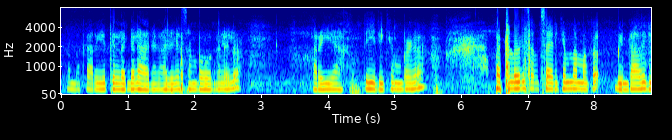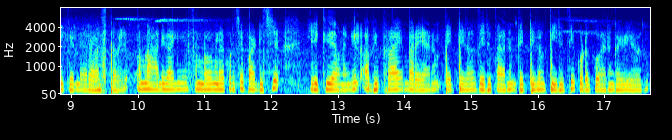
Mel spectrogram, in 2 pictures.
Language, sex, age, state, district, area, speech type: Malayalam, female, 30-45, Kerala, Idukki, rural, spontaneous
